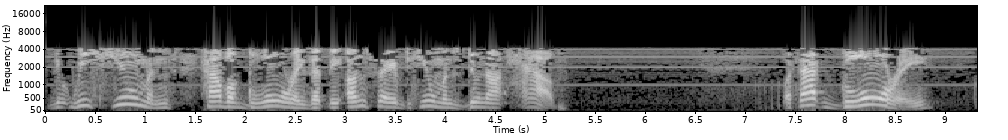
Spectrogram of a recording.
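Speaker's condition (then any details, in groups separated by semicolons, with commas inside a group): No condition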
